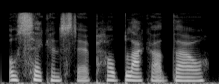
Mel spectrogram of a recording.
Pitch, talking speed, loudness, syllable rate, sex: 180 Hz, 190 wpm, -20 LUFS, 4.1 syllables/s, female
